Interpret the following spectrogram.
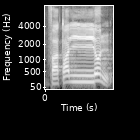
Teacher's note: तो को मोटा करें, लाम के साथ मिलाएंगे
